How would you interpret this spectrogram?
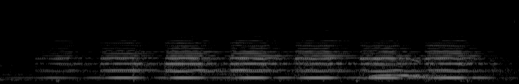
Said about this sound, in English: Okay, do we have that alarm sound? Here we go. Go for it.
